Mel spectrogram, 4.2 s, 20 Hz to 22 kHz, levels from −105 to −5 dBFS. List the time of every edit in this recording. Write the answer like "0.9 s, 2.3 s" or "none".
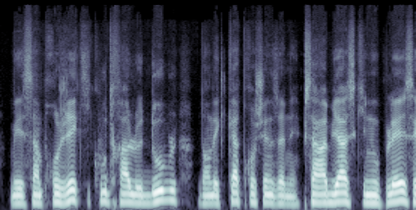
3.1 s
